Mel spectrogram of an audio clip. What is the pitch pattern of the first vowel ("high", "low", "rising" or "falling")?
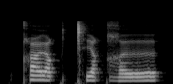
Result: falling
